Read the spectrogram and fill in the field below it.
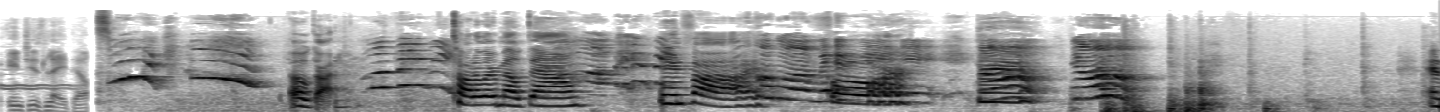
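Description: A toddler squeals and babbles happily close by.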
